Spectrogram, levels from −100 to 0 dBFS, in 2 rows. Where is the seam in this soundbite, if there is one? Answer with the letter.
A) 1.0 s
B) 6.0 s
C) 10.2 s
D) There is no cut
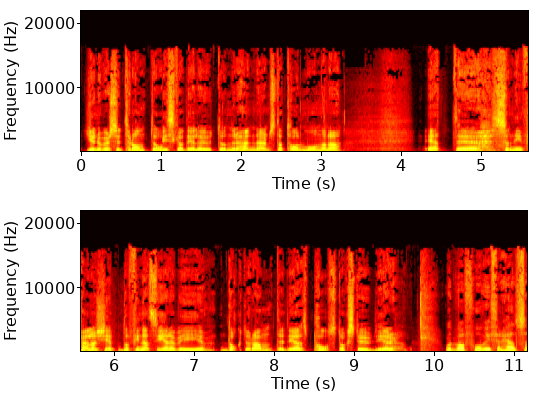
C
